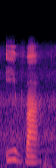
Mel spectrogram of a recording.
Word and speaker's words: Yahweh: Yahweh is pronounced Eva.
